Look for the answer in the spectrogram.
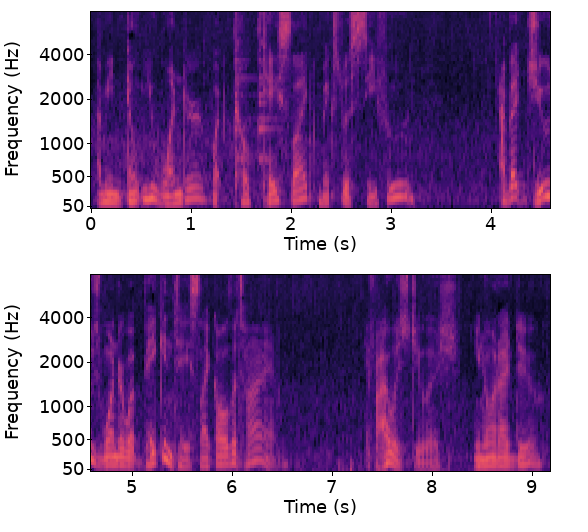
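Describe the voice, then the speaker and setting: An actor playing a breezy, argumentative, cocky slacker cop in a sci-fi comedy audio drama. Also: male voice, medium pitch, lively intonation, normal speed, noisy background, lightly acted. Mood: mischievous. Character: cocky, laid-back, hungry buddy-cop slacker.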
